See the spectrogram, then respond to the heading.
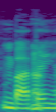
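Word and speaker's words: Mbappé: But, I mean, he's playing in the same league as, you know, Mbappe. Is that how you say it, right? – Mbappe, yeah.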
